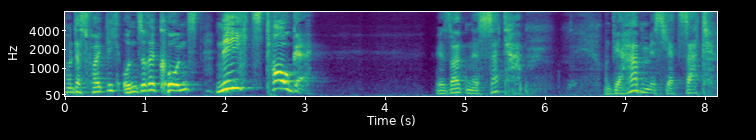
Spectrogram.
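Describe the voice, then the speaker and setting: A proud, swooping, husky English playwright. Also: male voice, fairly high pitch, big pitch swings, takes it slowly, pauses often, exaggerated voice. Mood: sarcastic, fed up. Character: proud, indignant English playwright, sardonic and theatrical. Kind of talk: German radio play acting.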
